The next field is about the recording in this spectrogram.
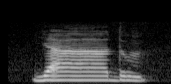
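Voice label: "yaadem", Mooré; stride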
